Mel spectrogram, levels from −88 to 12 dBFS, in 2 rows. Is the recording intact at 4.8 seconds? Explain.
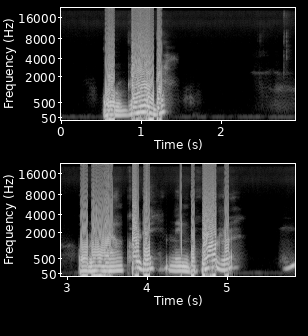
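No. From 4.42 to 5.03 s there's integer overflow: the speech is pushed about 7 dB past the integer limit, and instead of being capped, those peaks wrap around to the opposite sign. You hear harsh, violent cracks on the loud parts, far sharper than clipping.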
